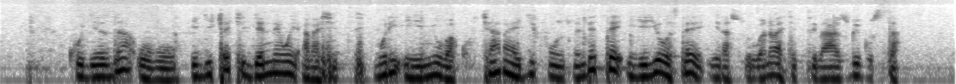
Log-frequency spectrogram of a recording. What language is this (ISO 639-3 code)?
kin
